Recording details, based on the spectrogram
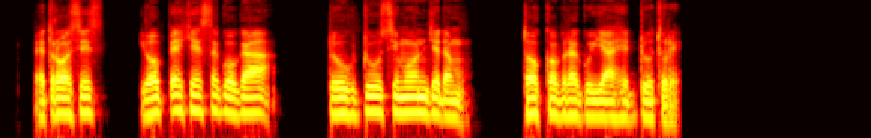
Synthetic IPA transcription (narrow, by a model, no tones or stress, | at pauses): pʼɛt̪ʼɾo̞ːsɪs | ɪjo̞ːpʼːe̞ːke̞ːsːɐɡɔɡaː | d̪̥uːɡd̪uːsɪmo̞ːnd͡ʒɛᶑɐmʊ | t̪ɔkːɔbɪɾɐɡʊjːaːɦɛd̪ːuːt̪ʊɾɛ̰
